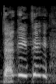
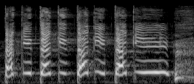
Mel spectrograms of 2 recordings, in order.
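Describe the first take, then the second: First: Very high squeaky ducky call; mock lady calling. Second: Very high squeaky ducky calls; imitating a lady calling. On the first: Pastor recalling the crazy lady calling sheep, very high. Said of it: "The crazy lady yelling out". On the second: Pastor imitating a lady at the pasture, squeaky high. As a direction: mimic a clueless woman calling sheep, way up high. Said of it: "one lady goes up, she's like".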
